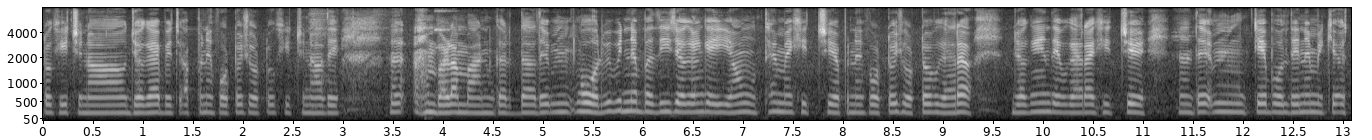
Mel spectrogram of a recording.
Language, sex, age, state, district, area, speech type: Dogri, female, 30-45, Jammu and Kashmir, Udhampur, urban, spontaneous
